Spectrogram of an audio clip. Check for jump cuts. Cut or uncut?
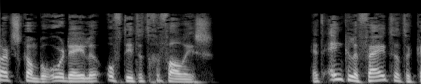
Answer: uncut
